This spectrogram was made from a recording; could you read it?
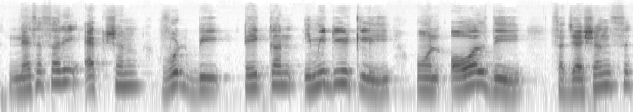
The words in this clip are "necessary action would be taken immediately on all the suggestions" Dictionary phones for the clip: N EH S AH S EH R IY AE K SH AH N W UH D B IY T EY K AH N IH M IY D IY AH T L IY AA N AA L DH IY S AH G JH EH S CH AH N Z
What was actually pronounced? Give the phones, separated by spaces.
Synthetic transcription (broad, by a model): N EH S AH S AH R IY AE K SH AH N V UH D B IY T EY K AH N IH M IY D IY AH T L IY AA N AA L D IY S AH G JH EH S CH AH N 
